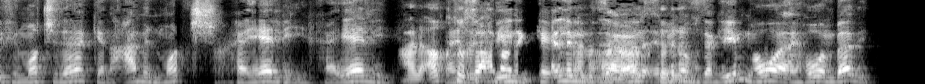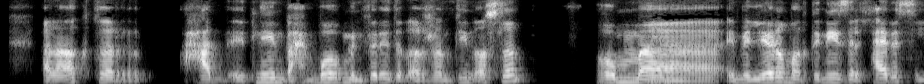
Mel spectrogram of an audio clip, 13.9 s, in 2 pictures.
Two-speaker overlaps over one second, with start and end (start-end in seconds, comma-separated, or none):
3.3-5.0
